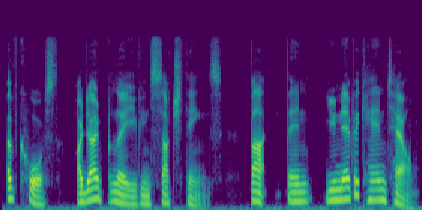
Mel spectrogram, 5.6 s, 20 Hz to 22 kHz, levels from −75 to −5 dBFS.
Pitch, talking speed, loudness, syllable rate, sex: 130 Hz, 150 wpm, -19 LUFS, 4.0 syllables/s, female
